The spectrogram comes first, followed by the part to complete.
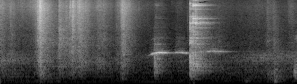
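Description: Kitchen handling sounds: wrapping rustles and dishes or cutlery clatter in short strokes, then a sharp ringing clink. A short, steady high tone sounds just before the clink.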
